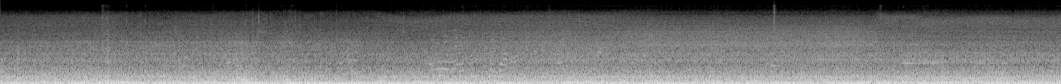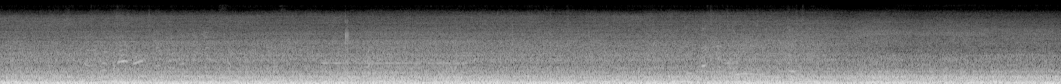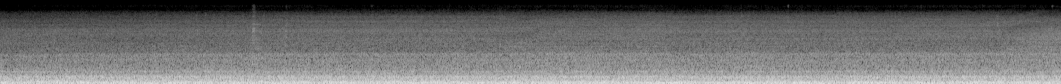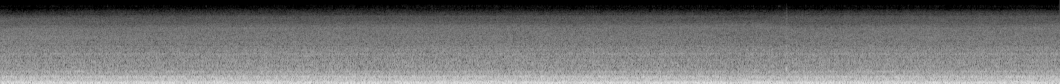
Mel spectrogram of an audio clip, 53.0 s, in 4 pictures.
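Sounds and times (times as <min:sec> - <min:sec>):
train rumbling on track: 0:00.0 - 0:42.1.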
